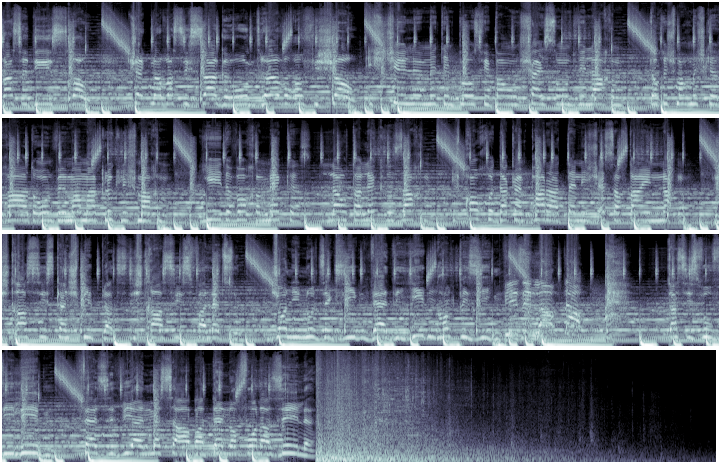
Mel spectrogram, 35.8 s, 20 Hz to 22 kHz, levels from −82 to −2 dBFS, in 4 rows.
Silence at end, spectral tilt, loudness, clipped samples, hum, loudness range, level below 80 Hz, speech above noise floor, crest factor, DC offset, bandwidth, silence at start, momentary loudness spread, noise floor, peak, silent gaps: 2.3 s; -4 dB/octave; -13 LUFS; under 0.1%; none; 2 LU; -16 dBFS; 48 dB; 12 dB; under 0.1%; over 20 kHz; 0 s; 3 LU; -60 dBFS; 0 dBFS; none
